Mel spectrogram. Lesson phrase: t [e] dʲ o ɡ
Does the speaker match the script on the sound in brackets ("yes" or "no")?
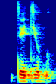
yes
